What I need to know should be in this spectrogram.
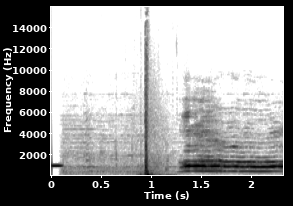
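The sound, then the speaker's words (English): A single hard punch lands in a TV scene where a man hits a ghostwriter in the face, one sharp, heavy smack between stretches of a steady sustained tone. “And that punch was the sound of the Ted Danson character hitting the ghostwriter really hard, maybe breaking his nose.”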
